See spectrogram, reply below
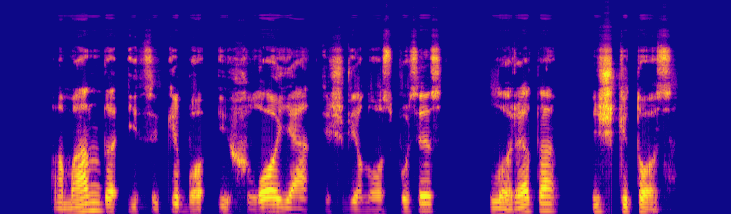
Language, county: Lithuanian, Kaunas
